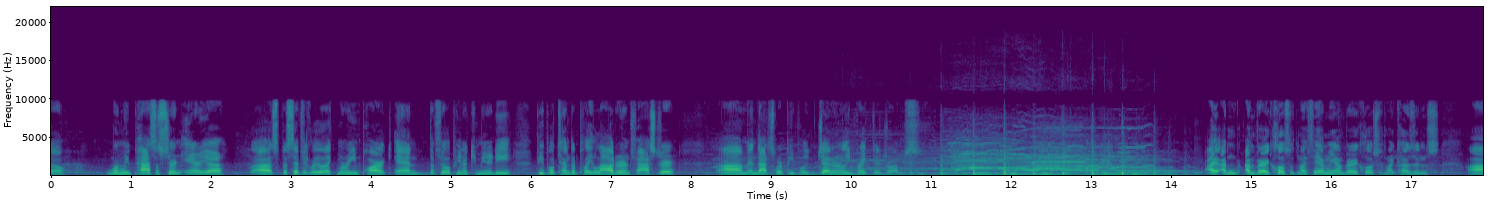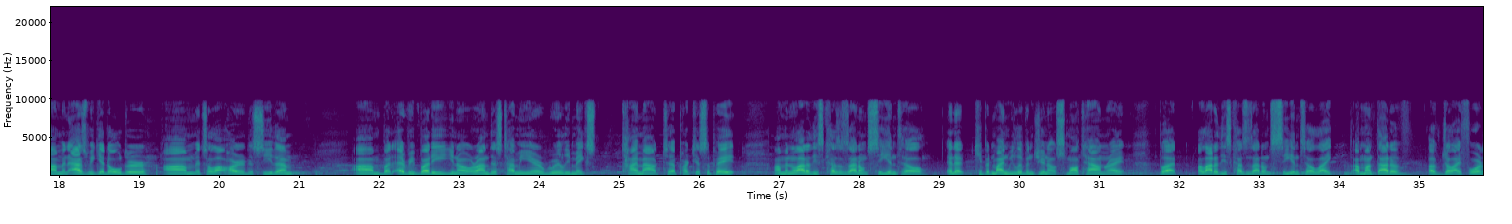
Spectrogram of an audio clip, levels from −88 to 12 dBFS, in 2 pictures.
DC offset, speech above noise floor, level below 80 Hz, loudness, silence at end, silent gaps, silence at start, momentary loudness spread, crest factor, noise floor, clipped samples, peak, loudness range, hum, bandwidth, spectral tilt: under 0.1%; 24 dB; -58 dBFS; -28 LUFS; 0 s; none; 0 s; 10 LU; 20 dB; -52 dBFS; under 0.1%; -8 dBFS; 3 LU; none; 10.5 kHz; -5 dB/octave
